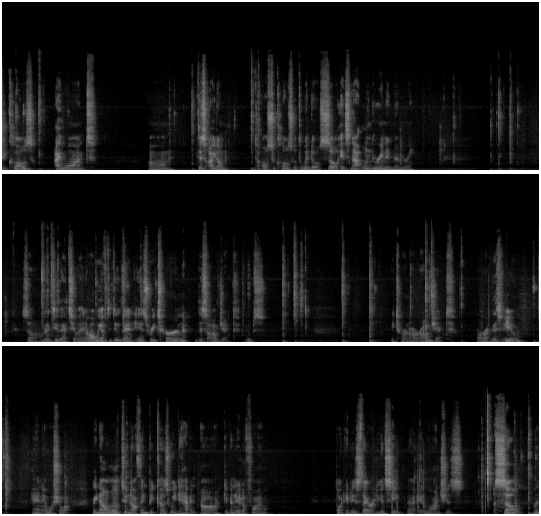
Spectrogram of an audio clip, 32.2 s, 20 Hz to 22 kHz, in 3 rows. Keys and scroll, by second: 0.0-1.7 typing, 3.1-4.5 typing, 5.0 Tab, 8.4-10.6 typing, 11.5 Return, 12.4-14.7 typing, 16.3-19.5 typing, 19.7 shift+Tab, 20.4 Tab, 21.4 super+s, 31.7-32.2 typing.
